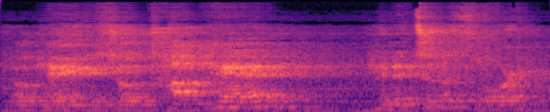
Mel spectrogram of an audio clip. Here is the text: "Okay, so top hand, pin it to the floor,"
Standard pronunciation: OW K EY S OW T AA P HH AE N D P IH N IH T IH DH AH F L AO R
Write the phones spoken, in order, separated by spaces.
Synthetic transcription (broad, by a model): OW K EY S OW T AA P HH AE D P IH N IH T IH DH AH F L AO R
